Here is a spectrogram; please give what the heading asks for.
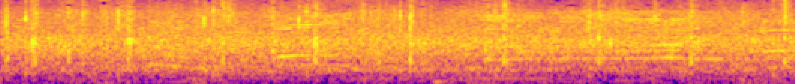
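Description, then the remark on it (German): A large stadium crowd applauds footballer Fabian Frey as he is substituted off, a dense wash of clapping that stays even and sustained throughout, with no one speaking over it. “Ansonsten, der Fabian Frey geht raus, kriegt einen Applaus vom ganzen Stadion.”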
